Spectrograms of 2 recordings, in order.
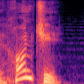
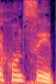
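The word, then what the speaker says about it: Hongqi: И на мой вопрос, скажите аутентичное произношение на русском, они мне сказали «хончи» это произносится. А вы можете хунцы продолжать говорить.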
